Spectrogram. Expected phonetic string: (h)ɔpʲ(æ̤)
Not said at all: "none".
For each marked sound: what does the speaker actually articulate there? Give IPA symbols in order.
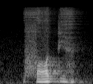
f, æ̤

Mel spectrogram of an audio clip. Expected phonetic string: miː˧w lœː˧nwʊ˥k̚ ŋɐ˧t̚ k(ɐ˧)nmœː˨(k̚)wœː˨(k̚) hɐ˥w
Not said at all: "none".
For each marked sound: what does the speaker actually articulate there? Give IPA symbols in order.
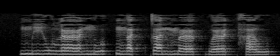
ɐ˧, k̚, t̚

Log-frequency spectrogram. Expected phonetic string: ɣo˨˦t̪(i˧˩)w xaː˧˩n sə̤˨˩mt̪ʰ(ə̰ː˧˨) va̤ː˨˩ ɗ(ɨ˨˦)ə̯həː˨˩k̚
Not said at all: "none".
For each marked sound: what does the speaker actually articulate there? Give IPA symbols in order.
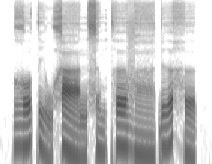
i˧˩, əː˧, ɨ˨˦

